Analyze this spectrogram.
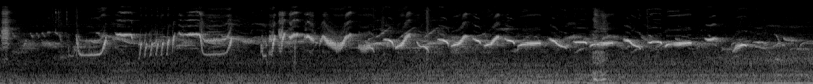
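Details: Caged Chinese hwamei, kept over two years and mostly tame, singing strongly on an overcast day: loud whistled phrases with looping up-and-down slurs, then a fast run of repeated twisting notes, about two per second, with faint background hiss.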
